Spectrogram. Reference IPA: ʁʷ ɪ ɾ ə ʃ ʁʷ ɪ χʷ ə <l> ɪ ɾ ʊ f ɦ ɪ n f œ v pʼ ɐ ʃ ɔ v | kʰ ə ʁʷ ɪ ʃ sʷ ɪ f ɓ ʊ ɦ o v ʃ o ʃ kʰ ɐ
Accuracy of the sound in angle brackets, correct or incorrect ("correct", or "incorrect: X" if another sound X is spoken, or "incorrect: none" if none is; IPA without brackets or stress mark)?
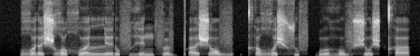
incorrect: lː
